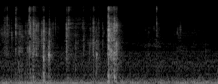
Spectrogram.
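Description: Plastic packet of facial wipes crinkling and rustling as it is handled, with irregular clicks and one louder rustle about a second in.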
